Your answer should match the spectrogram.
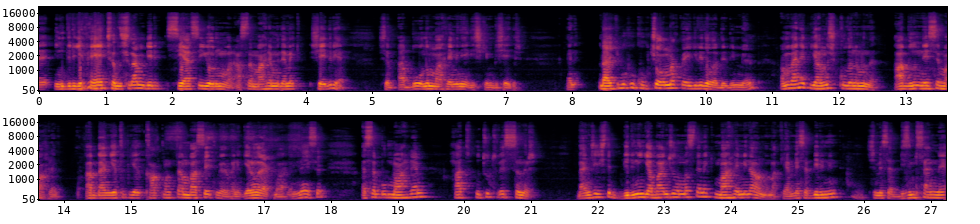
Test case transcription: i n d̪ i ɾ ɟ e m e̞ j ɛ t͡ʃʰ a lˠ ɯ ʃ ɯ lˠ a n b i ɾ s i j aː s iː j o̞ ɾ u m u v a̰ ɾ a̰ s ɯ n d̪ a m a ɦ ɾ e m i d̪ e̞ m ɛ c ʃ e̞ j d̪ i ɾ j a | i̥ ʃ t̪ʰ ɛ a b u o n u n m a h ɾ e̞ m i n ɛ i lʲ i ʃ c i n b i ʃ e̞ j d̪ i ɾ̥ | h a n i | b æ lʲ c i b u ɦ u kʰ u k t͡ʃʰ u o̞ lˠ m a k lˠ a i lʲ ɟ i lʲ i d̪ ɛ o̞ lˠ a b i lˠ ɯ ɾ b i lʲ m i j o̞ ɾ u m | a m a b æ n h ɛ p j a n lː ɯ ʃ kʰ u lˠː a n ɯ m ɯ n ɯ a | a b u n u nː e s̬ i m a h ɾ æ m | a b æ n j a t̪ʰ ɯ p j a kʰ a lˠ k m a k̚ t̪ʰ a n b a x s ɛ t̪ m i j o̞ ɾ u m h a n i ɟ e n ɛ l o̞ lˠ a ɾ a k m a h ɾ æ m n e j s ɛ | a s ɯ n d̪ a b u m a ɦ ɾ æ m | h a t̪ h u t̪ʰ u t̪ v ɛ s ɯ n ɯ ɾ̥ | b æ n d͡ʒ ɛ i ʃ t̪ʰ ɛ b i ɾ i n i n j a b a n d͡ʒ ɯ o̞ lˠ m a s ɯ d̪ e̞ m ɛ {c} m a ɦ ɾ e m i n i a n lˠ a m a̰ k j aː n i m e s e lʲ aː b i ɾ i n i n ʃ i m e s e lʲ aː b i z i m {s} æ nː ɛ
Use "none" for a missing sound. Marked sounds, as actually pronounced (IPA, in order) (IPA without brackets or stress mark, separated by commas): c, s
